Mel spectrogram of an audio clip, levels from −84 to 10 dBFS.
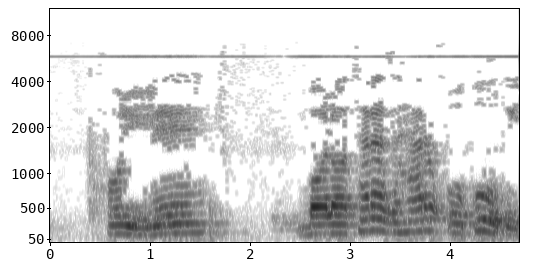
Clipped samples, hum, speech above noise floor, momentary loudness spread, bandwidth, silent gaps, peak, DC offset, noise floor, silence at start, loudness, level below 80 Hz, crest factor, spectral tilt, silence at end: under 0.1%; none; 27 dB; 19 LU; 7.2 kHz; none; 0 dBFS; under 0.1%; -43 dBFS; 0.4 s; -17 LUFS; -48 dBFS; 18 dB; -5.5 dB/octave; 0 s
